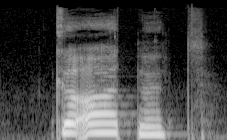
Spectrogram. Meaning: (verb) past participle of ordnen; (adjective) 1. orderly 2. well-ordered
- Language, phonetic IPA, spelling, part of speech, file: German, [ɡəˈʔɔʁdnət], geordnet, adjective / verb, De-geordnet.ogg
